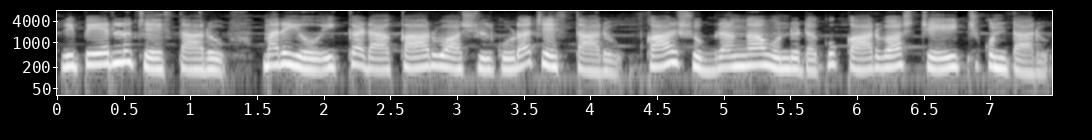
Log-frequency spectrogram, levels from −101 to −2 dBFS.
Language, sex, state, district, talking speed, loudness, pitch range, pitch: Telugu, female, Andhra Pradesh, Visakhapatnam, 130 wpm, -14 LUFS, 180-230 Hz, 200 Hz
